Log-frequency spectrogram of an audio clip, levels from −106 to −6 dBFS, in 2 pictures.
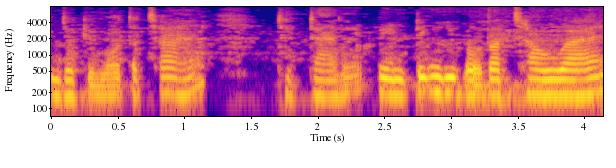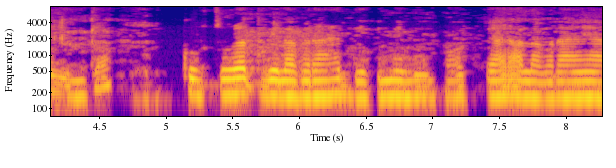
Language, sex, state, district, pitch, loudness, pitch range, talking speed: Hindi, female, Bihar, Purnia, 170 Hz, -19 LUFS, 160-180 Hz, 195 wpm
